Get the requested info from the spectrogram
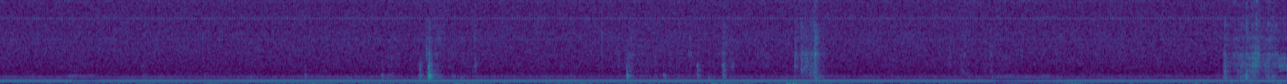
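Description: A steady, even mid-pitched electric whine over a low rumble, with a few faint clicks about three and five seconds in.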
